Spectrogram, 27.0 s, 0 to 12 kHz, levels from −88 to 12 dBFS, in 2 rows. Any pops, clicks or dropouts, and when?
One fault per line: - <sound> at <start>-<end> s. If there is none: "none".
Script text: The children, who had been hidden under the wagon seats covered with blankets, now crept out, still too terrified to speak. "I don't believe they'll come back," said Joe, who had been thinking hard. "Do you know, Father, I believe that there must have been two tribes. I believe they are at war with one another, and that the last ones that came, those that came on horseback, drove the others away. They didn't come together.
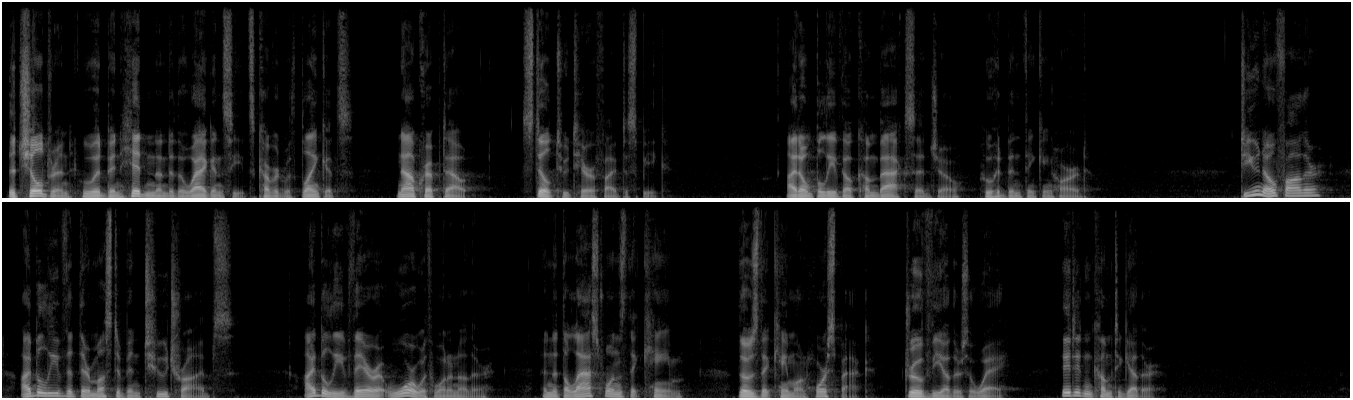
none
